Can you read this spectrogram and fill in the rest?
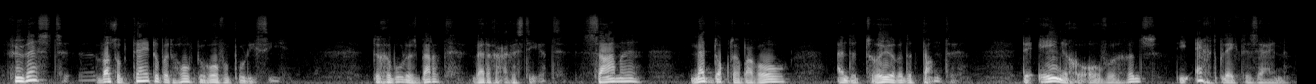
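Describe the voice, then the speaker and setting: A wry private detective in a radio play, with a very husky voice that moves freely up and down. He tells his case in a measured, dryly amused way. The recording sounds narrow and phone-like, like old radio. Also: on the low side, no echo, full character voice. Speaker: narrator and lead actor. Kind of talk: radio drama narration.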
